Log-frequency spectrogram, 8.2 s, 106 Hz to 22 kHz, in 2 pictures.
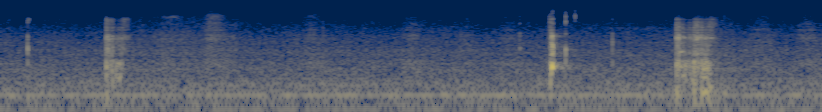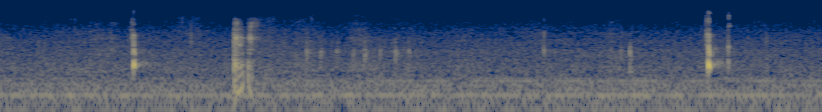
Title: Hiccups May 10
